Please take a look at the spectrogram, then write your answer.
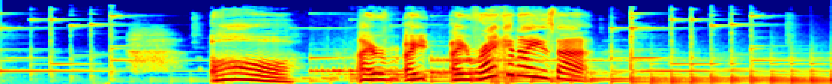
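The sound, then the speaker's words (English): A bright, jingly electronic BlackBerry phone ringtone plays a tinkling melodic tune, fairly loud and steady, with a person briefly speaking over it partway through. “What phone is it from? I don't know. Is it a BlackBerry?”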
